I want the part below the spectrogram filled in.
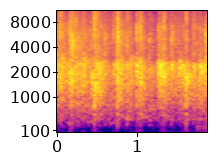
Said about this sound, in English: So I would love for you guys to give a round of applause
